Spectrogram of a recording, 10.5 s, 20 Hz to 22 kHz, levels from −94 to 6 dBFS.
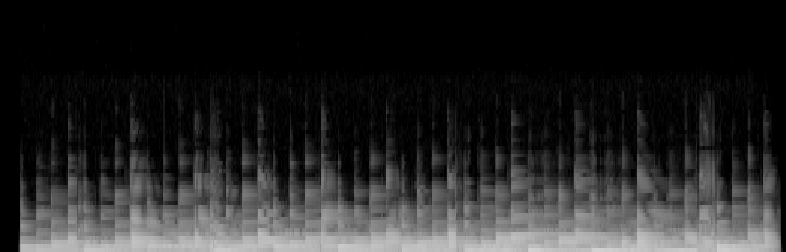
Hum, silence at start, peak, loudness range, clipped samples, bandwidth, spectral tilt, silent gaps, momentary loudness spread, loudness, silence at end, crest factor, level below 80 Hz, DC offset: none; 0.25 s; -2 dBFS; 2 LU; under 0.1%; 8.2 kHz; -7.5 dB/octave; none; 4 LU; -18 LUFS; 0.1 s; 16 dB; -52 dBFS; under 0.1%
